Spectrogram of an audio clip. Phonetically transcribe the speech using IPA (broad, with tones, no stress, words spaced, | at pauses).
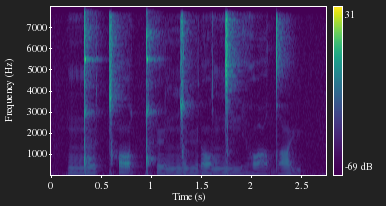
ŋ͡ǃɵ˨ǀʰɔ˦ǃʰø˨ ŋ͡ǀʉ˨ ɾɔ˨ŋ͡ǀi˨ɦɔ˨ dˤy˨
